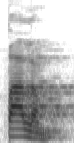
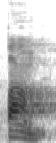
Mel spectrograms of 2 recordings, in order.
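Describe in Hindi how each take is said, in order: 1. शब्द में L की ध्वनि बोली जाती है। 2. शब्द में से L की ध्वनि छोड़ दी जाती है। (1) "लेकिन बिल्कुल गलत है" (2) "इसका सही साउंड होगा पाम"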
